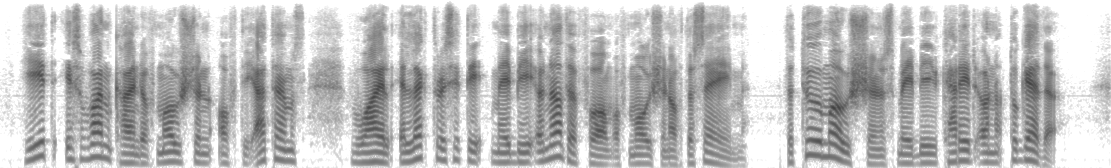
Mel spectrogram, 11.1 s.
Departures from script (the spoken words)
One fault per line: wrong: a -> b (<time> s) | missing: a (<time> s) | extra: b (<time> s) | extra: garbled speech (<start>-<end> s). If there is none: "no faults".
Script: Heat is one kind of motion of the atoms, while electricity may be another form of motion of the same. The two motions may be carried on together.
no faults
